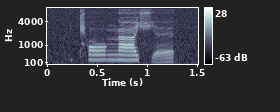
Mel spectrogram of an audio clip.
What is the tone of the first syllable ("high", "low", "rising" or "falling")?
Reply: high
